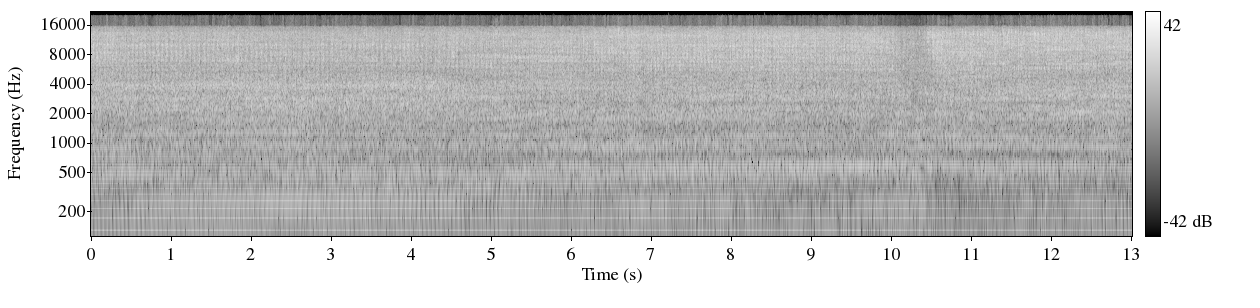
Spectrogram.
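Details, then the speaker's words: Circa-1980 Flymo two-stroke lawnmower, unused about 10-20 years, after carb cleaning: steady fast buzz with no misses or surging; runs clean and even. "Just brought it home, cleaned the carb, and it runs pretty good."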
